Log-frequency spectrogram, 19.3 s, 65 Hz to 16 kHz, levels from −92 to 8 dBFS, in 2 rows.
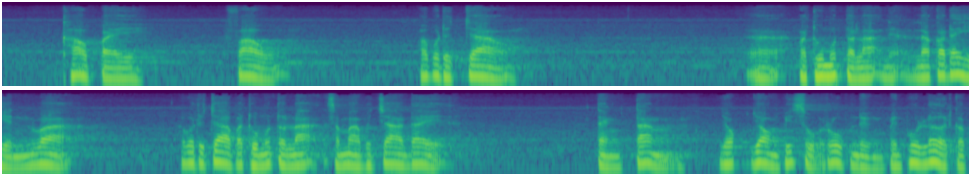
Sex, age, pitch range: male, 60-79, 110-125 Hz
